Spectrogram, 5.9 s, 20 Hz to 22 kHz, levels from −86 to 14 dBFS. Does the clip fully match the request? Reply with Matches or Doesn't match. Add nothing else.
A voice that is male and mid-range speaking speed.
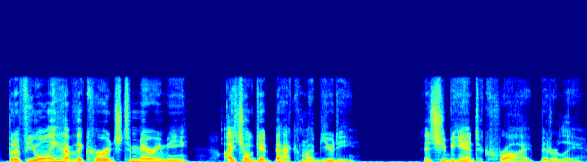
Doesn't match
